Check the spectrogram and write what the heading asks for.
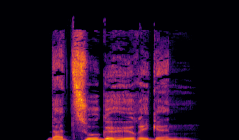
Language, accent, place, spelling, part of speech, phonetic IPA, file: German, Germany, Berlin, dazugehörigen, adjective, [daˈt͡suːɡəˌhøːʁɪɡn̩], De-dazugehörigen.ogg
- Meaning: inflection of dazugehörig: 1. strong genitive masculine/neuter singular 2. weak/mixed genitive/dative all-gender singular 3. strong/weak/mixed accusative masculine singular 4. strong dative plural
